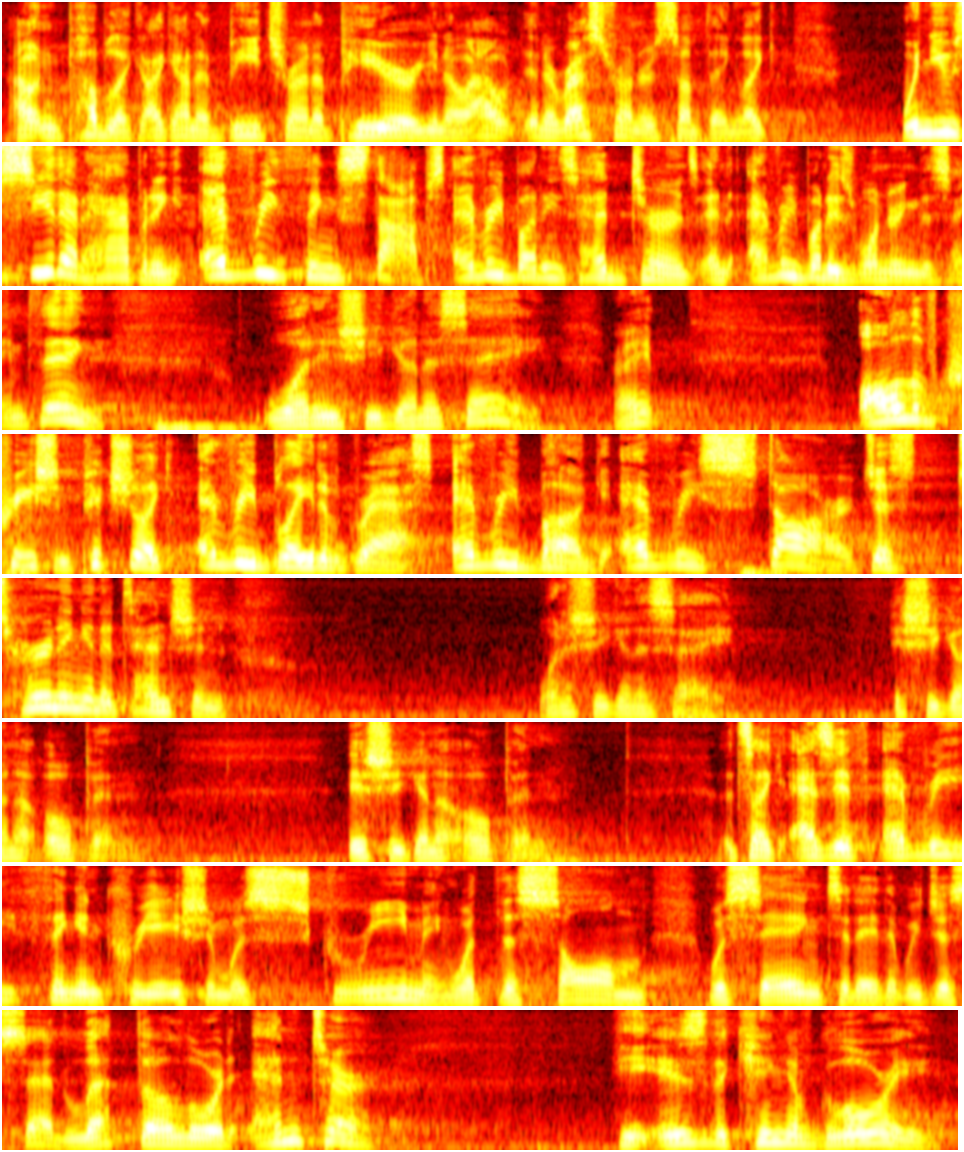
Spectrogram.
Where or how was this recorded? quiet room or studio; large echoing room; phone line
large echoing room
